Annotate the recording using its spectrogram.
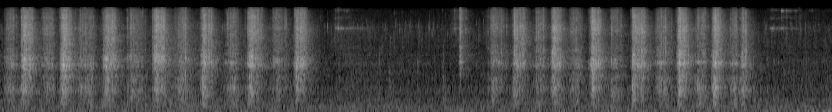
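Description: Salt being ground from a salt mill over a pot, a run of short rasping strokes about three a second, a pause of about a second and a half, then a second, faster run of strokes.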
